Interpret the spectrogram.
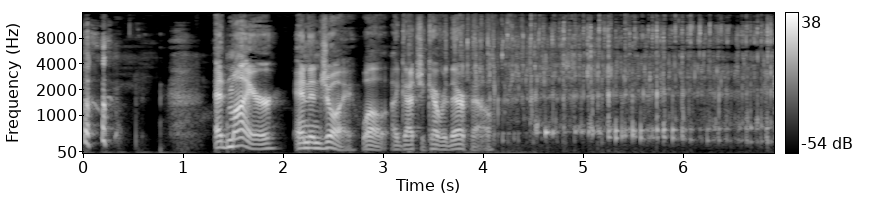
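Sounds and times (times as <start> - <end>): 
speech: 1.3 - 4.4
nitro drink poured hard from a chilled can: 3.6 - 6.8.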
